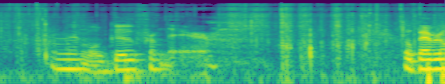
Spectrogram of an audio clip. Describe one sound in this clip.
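Scissors snip through a plastic mailer.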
